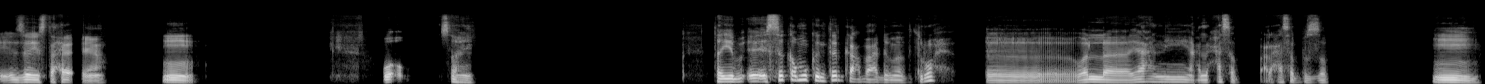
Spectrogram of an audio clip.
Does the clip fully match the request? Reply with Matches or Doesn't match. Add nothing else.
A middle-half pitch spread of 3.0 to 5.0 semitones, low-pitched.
Matches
